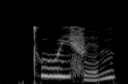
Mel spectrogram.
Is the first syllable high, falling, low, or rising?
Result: high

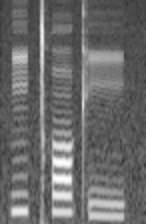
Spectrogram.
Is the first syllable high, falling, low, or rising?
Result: high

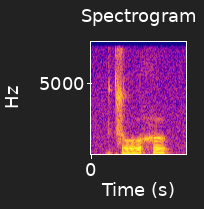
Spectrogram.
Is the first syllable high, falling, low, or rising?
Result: rising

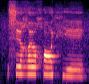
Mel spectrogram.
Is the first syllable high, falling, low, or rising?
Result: high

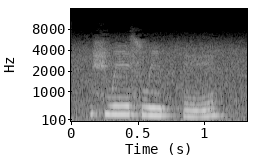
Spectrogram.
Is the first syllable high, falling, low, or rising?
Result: high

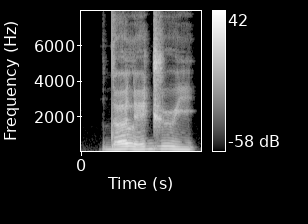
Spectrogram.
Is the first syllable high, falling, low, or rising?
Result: rising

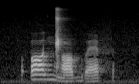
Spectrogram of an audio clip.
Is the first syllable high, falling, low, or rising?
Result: high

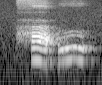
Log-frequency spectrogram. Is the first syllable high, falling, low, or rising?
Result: falling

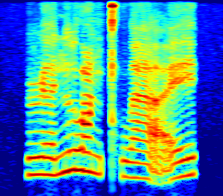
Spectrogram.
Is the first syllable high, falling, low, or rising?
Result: rising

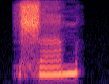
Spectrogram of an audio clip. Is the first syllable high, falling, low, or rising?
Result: rising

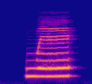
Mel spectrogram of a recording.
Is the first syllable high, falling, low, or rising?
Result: high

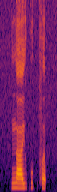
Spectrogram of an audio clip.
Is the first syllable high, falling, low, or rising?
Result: low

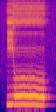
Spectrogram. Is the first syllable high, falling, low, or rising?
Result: high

